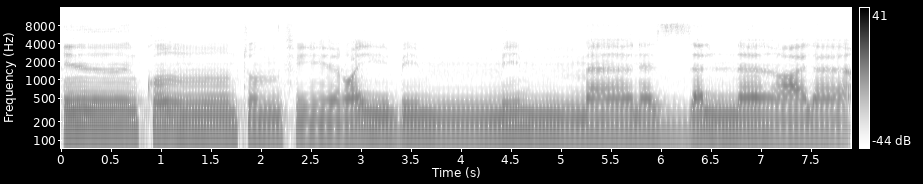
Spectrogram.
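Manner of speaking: slow, sustained tajweed chanting; measured, unhurried recitation; Quran recitation. Shown as a demonstration. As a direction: hold nasals and long vowels on an even note. Recites verse from start.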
